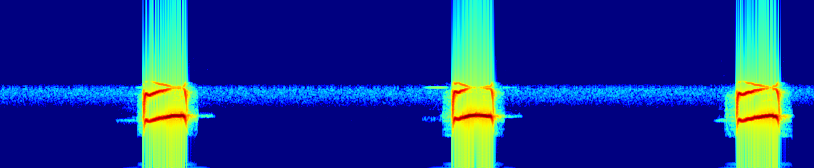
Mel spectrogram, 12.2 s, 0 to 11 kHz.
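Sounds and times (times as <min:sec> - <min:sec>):
male little owl hooting: 0:02.1 - 0:02.9, 0:06.8 - 0:07.5, 0:11.0 - 0:11.8.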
